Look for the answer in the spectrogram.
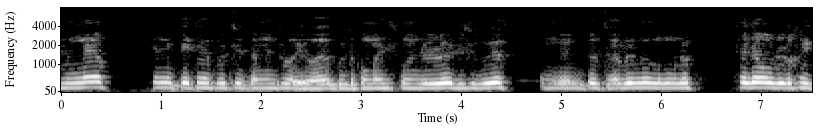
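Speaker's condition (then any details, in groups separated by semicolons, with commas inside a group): Brain lesion disability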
